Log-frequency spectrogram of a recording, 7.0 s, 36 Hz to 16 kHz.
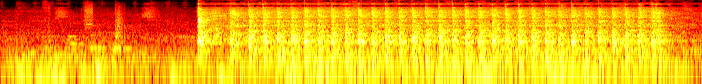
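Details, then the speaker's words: SRT4 after ECU and BSI fuse issues: steady rhythmic starter cranking for several seconds without firing up, a hard start needing extra cranking and priming; owner suspects fuel draining back to the tank. "hey you just had to crank it over a little bit more so there's definitely something up with the fuel draining back to the tank for sure"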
